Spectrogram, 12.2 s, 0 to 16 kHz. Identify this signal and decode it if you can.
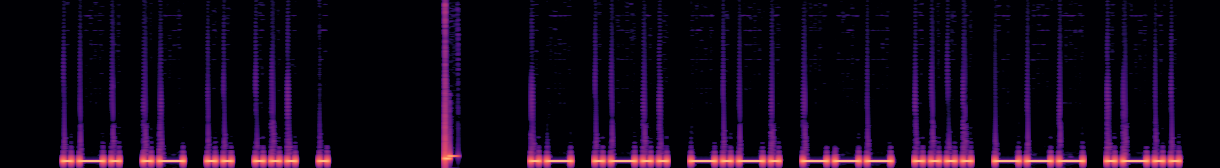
Morse code, heard as a keyed tone, about 15 wpm, 700 Hz. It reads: RAISE ALCOHOL
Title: Sentences from Top 1400 Words - New Word Drill - 15wpm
